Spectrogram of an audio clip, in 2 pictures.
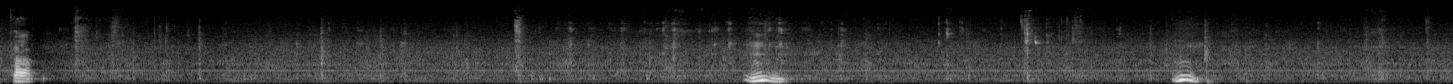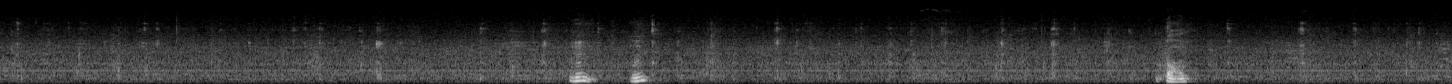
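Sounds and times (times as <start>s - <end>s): chewing mouth clicks and smacks: 3.0s - 7.4s, 8.2s - 18.6s, 21.0s - 26.0s
person humming: 7.4s - 8.0s, 11.7s - 12.2s, 20.2s - 21.1s.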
